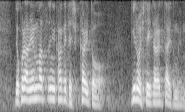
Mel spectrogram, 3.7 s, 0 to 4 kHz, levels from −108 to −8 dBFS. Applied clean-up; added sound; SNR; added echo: none; none; none; none.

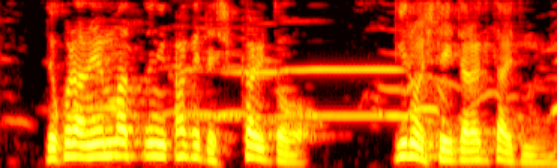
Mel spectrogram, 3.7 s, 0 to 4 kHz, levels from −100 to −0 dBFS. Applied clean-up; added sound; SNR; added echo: classical method Wiener filter.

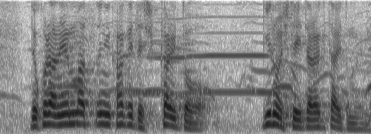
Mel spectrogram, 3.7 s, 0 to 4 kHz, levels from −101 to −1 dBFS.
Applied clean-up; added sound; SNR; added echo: none; Wind instrument, woodwind instrument + Cheering; 15 dB; none.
